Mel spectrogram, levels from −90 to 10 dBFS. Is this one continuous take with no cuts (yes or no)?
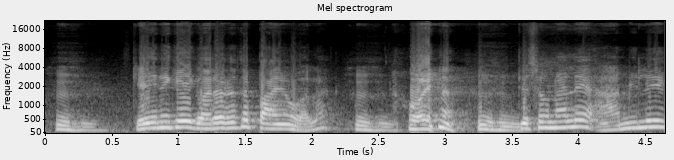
yes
